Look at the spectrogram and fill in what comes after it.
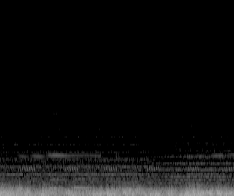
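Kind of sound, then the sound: nature, thunder rumbling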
